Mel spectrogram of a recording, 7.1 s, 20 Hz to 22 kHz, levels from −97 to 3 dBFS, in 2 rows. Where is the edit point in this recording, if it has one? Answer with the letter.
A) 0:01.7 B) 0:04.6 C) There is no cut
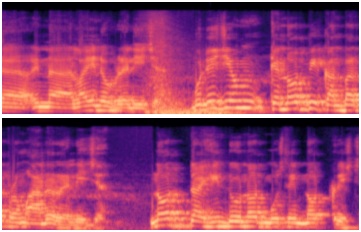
A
